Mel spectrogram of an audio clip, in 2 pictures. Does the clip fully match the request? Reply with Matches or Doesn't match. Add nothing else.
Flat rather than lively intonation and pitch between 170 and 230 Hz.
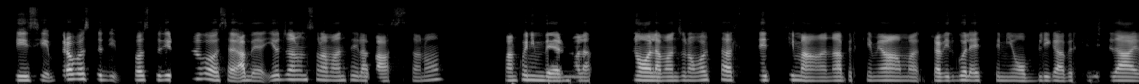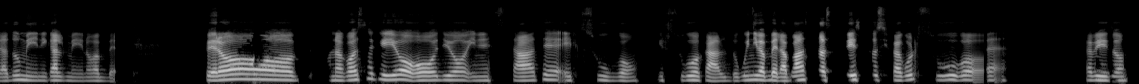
Matches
